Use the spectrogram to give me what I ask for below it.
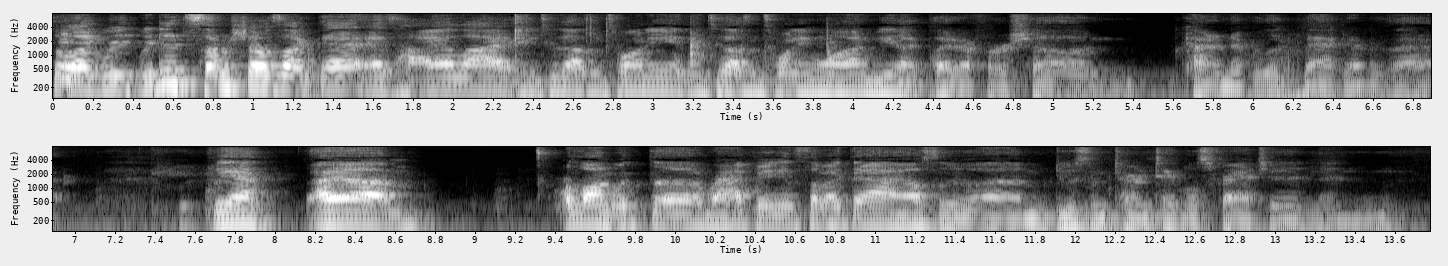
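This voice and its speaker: Fairly quick speech from a man at medium pitch, full of very wide pitch swings and big swings in loudness, with audible room echo and noticeable background noise. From North Dakota, Minot. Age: 30s. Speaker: rapper. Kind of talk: casual interview. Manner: hesitant, filler-heavy.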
